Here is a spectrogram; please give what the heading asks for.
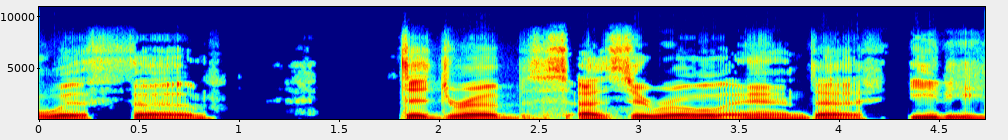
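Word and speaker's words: Eedy: dinner party thing with um Dedra Zero and Edy. How How do you pronounce it? Edie.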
